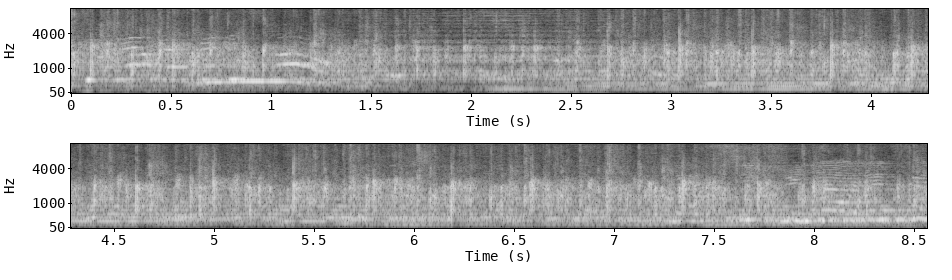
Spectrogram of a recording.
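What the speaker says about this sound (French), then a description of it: "tonnerre d'applaudissements." Film festival award ceremony audience applauds steadily and fairly loudly throughout, with crowd murmur and voices talking over the clapping.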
